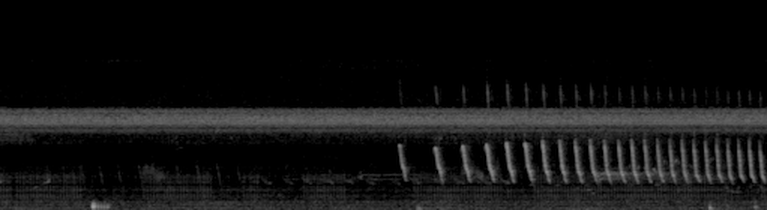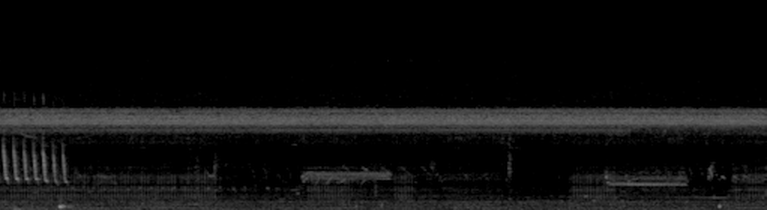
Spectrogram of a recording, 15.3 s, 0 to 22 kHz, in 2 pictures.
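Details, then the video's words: An olive sparrow (Arremonops rufivirgatus) sings a series of sharp chips that speed up into a rapid, bouncing trill at Laguna Atascosa National Wildlife Refuge, Los Fresnos, Texas, on 30 May 2015, over a steady insect hum with brief calls from other birds. "Olive Sparrow singing"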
